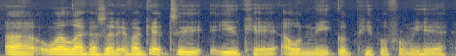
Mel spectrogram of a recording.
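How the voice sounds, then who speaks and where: Delivery is completely flat here, at medium pitch and a moderate pace, dark in tone and without echo. The speaker, a middle-aged man from South Yorkshire with a Yorkshire English accent, hosts a live stream casually, rambling and reading comments out in a matey way.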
